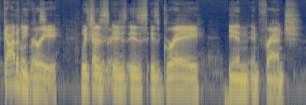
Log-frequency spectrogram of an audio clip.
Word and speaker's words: Gris: Spelled G-R-I-S, but you insist pronounced Gris because it's gray.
